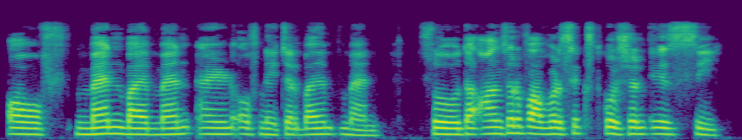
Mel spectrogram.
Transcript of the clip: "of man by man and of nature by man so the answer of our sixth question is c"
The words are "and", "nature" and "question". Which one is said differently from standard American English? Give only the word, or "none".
question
